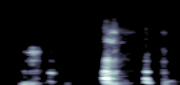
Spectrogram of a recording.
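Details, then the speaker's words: Dog coughing in the background during a Zoom call: a quick series of short, throaty hacking bursts, a brief coughing fit; owner suspects he is hacking up a hairball. "so I am so sorry my dog is um he's coughing in the background hopefully you guys can't hear that but"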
